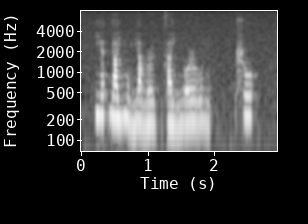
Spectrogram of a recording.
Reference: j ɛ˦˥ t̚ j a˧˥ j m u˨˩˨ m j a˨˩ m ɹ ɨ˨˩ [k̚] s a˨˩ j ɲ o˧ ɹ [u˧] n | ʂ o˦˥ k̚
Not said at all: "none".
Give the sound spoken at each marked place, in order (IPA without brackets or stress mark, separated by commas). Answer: k̚, u˧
